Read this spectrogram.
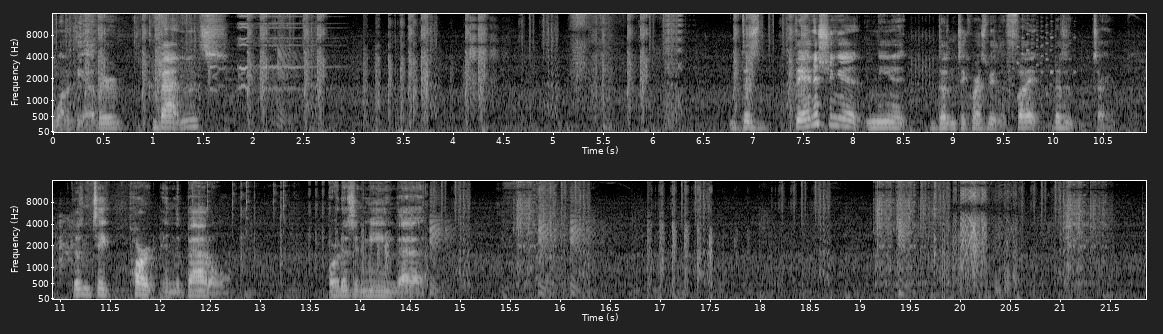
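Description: Short blows and hits clash in a fight.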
